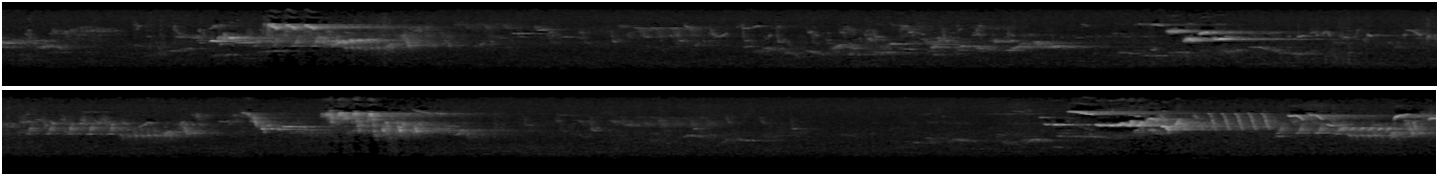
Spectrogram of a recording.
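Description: Birds singing: bursts of quick chirps and whistled phrases every few seconds, ending in a long rapid trill.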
